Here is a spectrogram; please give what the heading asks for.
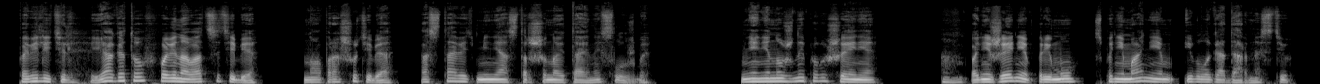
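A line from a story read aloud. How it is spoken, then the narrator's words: Low voice. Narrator (Russian): добавил вполголоса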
